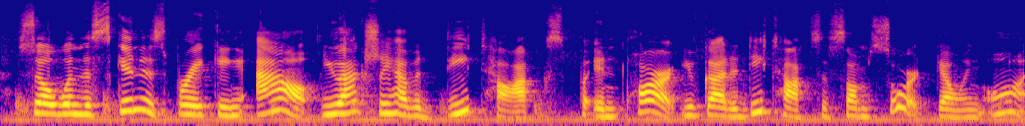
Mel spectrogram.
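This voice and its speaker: There is light background noise. A woman speaks at a fairly slow pace. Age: 60s. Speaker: nutritionist; skin care educator. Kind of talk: talk to students. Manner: animated.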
